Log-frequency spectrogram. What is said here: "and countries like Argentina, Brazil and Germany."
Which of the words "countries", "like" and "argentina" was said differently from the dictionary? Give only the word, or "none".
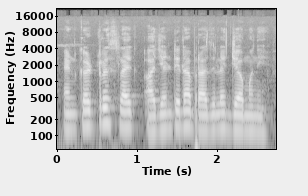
countries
